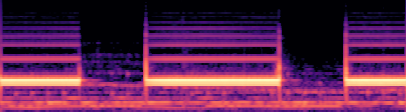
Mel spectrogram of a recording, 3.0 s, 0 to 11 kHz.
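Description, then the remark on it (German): A phone emergency alert tone blares loudly, a harsh, buzzy tone sounding in long repeated pulses separated by brief gaps, with no talking; it is a nationwide warning-day test alert in Germany, sounding at 11 o'clock. “So klang das heute um Punkt 11 Uhr auf meinem Handy.”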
